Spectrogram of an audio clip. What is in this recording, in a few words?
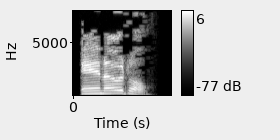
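"anodal", British English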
